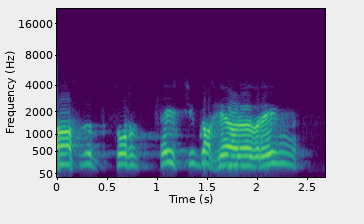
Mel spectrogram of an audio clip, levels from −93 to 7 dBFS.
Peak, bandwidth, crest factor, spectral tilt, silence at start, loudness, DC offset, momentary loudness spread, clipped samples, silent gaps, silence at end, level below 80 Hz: -4 dBFS; 3 kHz; 14 dB; -11.5 dB/octave; 0 s; -18 LUFS; under 0.1%; 11 LU; under 0.1%; none; 0.3 s; -82 dBFS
